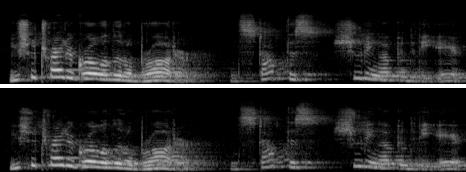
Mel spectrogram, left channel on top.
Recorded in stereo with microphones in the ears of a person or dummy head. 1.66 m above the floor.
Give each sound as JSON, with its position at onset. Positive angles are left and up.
{"t": 0.1, "sound": "a woman speaking", "side_deg": 70, "distance_m": 1.1}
